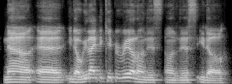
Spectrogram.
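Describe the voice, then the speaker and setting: A man's voice: fairly low pitch, lively intonation, normal speed. A man hosting a casual student conversation, friendly, with frequent fillers and laughter. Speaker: host.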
